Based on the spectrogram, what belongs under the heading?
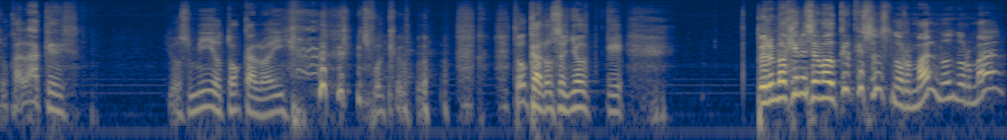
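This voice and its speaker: A man's voice: high-pitched, sing-song, a little slow, long pauses, a bit bright. A middle-aged man with a Mexican accent teaching an informal church Bible class, chatty and anecdotal, addressing listeners as brothers.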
